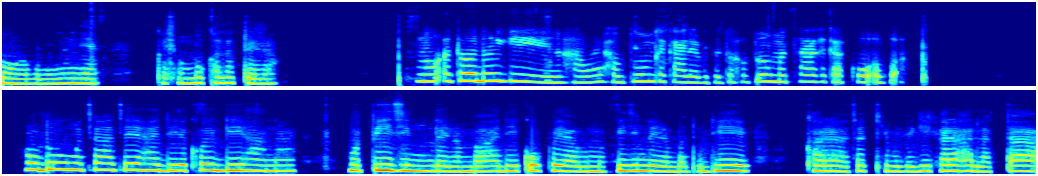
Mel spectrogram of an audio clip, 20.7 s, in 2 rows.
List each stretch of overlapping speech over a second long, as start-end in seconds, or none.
none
